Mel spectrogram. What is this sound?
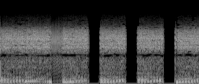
120 Dertill n Amp Synth 01
bit, synth, digital, crushed, dirty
